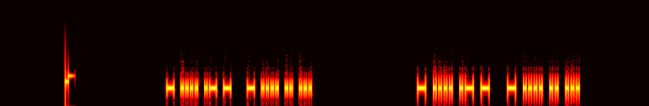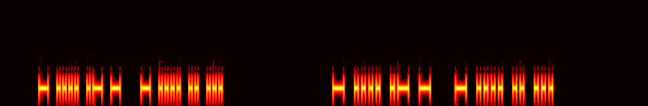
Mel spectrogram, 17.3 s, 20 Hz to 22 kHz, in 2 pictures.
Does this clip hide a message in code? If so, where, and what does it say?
Yes: Morse code from 2.2 to 16.0 s, heard as a keyed tone, about 33 wpm, 700 Hz. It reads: THAT THIS THAT THIS THAT THIS THAT THIS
